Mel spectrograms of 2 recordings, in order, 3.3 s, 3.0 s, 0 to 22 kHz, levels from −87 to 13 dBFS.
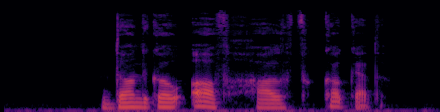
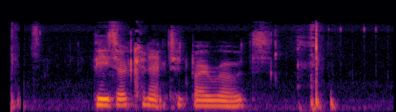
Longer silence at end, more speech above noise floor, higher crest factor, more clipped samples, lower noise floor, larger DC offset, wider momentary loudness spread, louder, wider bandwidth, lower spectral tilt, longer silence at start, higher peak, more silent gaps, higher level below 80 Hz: about the same, 0.55 s vs 0.45 s; about the same, 29 dB vs 27 dB; about the same, 20 dB vs 24 dB; neither; first, -66 dBFS vs -49 dBFS; neither; second, 11 LU vs 19 LU; second, -38 LUFS vs -24 LUFS; first, 15.5 kHz vs 11.5 kHz; first, -7 dB/octave vs -4.5 dB/octave; first, 0.75 s vs 0.1 s; second, -18 dBFS vs -2 dBFS; neither; about the same, -62 dBFS vs -58 dBFS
